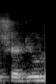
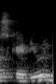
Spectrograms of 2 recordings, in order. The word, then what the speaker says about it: schedule: for example schedule and schedule most of us think one is right whatever we have learned schedule or schedule we think that that is right but actually both are right one is American one is a British so many teachers have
